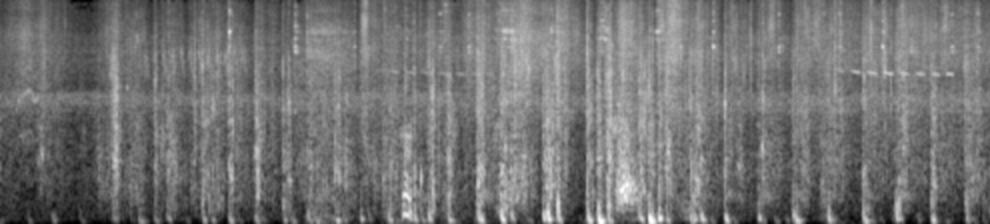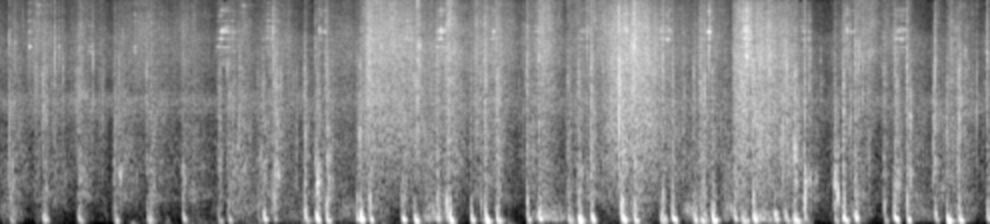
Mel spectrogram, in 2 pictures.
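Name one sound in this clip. A horse's hooves thud steadily on soft ground, quickening to a trot.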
